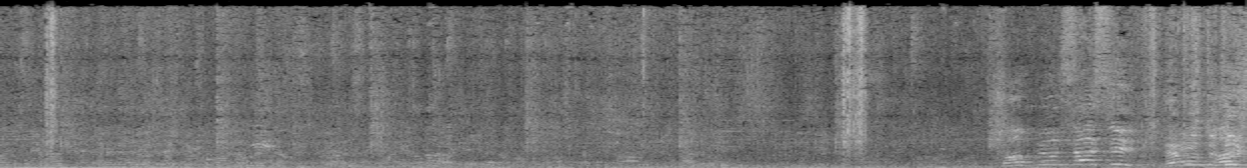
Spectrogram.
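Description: A crowd murmurs and chatters.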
